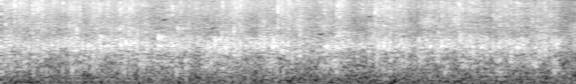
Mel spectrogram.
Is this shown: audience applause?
yes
